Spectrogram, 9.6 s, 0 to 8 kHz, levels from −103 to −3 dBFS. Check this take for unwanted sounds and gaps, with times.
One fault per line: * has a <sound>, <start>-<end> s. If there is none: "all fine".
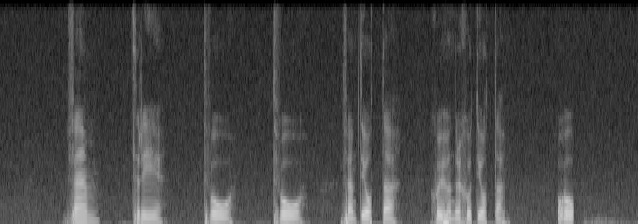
* has a laugh, 8.4-8.6 s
